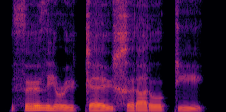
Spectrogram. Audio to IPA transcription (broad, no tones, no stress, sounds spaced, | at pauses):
θ ø ð i ɹ y k ɛ y̯ x ə ɾ a ɾ o k i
